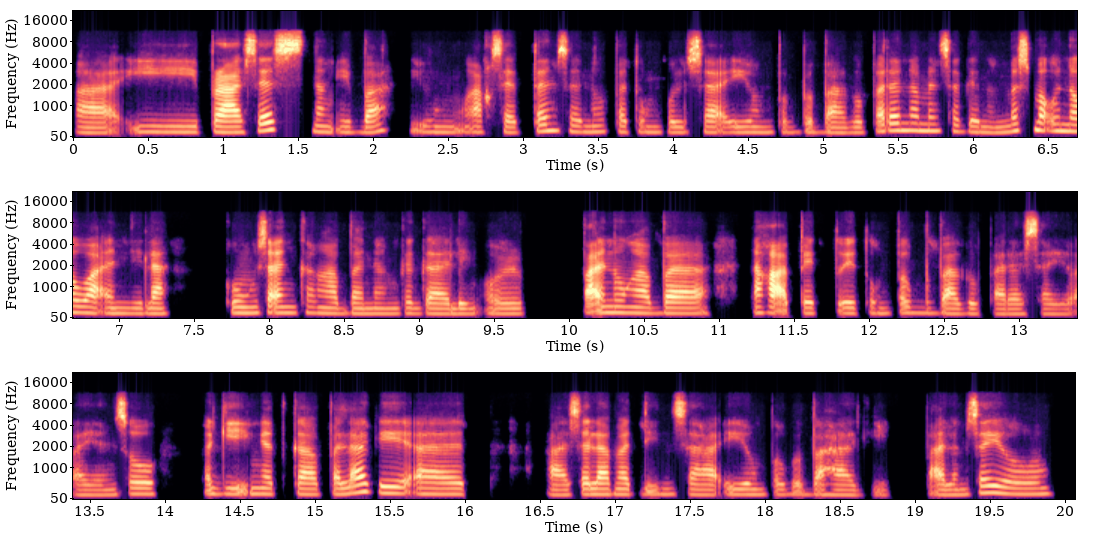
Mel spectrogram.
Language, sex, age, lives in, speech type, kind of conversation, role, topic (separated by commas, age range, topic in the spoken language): Filipino, female, 25-29, Philippines, conversation, advice, advisor, Paano ako mananatiling totoo sa sarili habang nakikibagay sa grupo?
